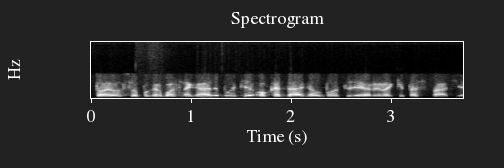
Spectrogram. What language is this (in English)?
Lithuanian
